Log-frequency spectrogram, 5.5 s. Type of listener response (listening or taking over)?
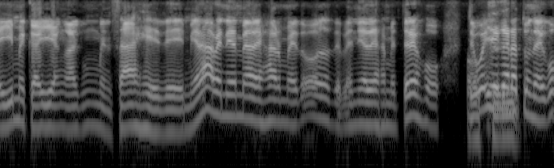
listening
